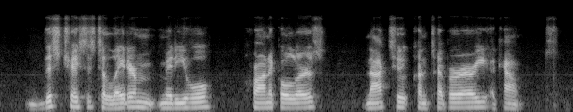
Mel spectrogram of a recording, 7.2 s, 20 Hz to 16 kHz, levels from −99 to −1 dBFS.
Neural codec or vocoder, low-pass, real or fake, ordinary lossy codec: none; 7.2 kHz; real; Opus, 16 kbps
